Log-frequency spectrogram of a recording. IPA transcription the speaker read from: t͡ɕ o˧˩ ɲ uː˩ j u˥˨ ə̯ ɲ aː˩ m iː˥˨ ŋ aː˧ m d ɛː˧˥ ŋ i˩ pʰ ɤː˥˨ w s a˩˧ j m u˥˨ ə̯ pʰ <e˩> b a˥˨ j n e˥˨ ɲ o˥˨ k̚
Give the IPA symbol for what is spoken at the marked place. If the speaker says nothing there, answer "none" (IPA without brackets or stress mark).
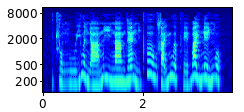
e˩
